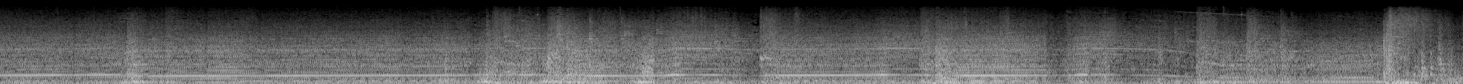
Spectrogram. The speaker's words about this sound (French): ça, c'est le son de la tôle qui se froisse au ralenti. Donc ça, c'est une signature, hein, c'est Burnout, le dernier en date, Burnout Paradise.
